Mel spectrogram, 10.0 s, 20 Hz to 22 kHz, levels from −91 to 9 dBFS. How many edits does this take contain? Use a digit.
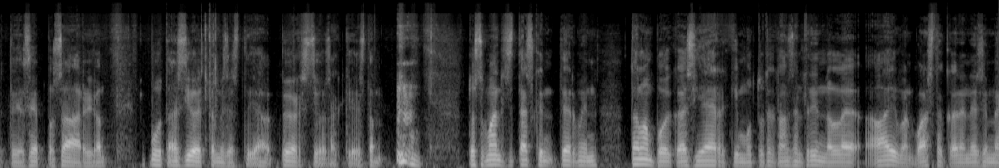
0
